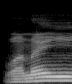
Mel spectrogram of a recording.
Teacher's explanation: dengungkan huruf nun lebur ke dalam huruf ya.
